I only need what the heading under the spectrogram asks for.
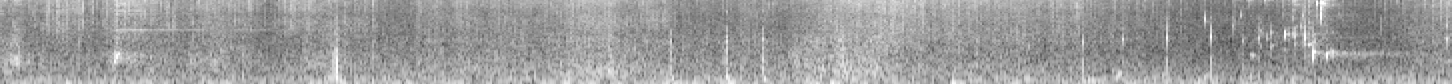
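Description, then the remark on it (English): A small amount of water is poured into wine in a chalice, heard as a faint trickle with a few soft drips over a low hum; no one speaks. “By the mingling of this water and wine, become partakers of his divinity, we became partaker of our humanity.”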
